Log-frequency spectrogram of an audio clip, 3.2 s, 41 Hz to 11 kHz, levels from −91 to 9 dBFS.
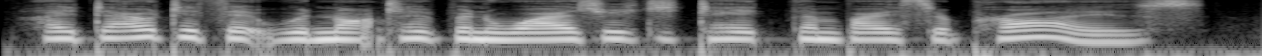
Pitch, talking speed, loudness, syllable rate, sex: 225 Hz, 265 wpm, -16 LUFS, 6.0 syllables/s, female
